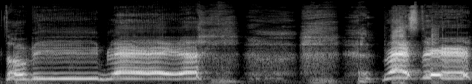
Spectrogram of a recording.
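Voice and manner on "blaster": booming low shout of the name; loud low blast. Acted. Streamer booming a name for the chat, loud and low. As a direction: belt it out deep and loud.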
